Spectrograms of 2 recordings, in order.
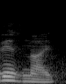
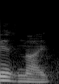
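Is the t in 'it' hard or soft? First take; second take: soft; soft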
